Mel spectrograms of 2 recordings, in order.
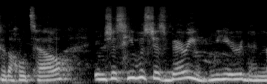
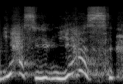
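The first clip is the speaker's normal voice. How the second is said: eager yes; 9 semitones higher, much slower than usual. Retold or imitated. Eager yes to his surgery.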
